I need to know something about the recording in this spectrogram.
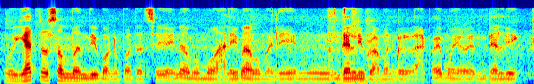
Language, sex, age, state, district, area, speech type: Nepali, male, 18-30, West Bengal, Darjeeling, rural, spontaneous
